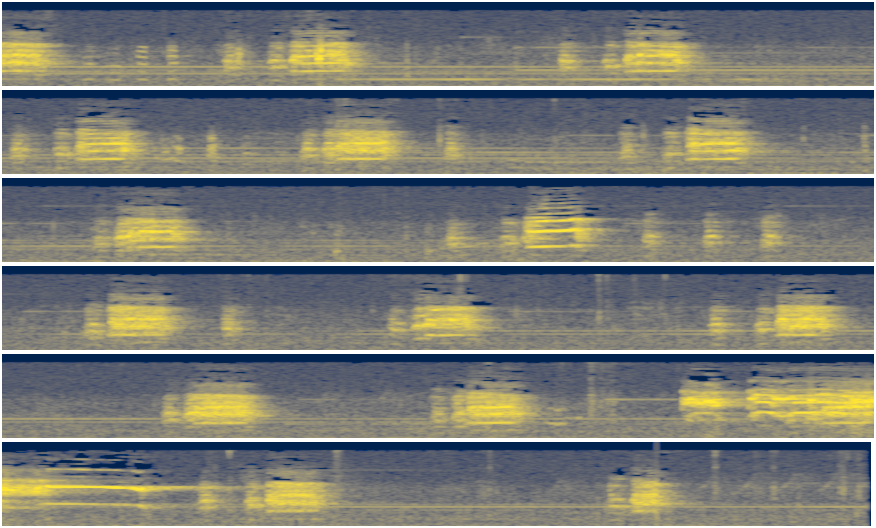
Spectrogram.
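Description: Chicken calling over and over, a short call about every one and a half seconds, with a longer, louder stretch of calling about three-quarters of the way through.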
